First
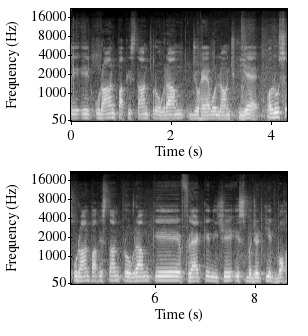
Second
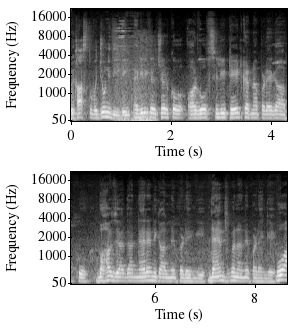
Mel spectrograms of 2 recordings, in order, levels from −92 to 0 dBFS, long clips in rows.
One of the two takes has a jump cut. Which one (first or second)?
second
